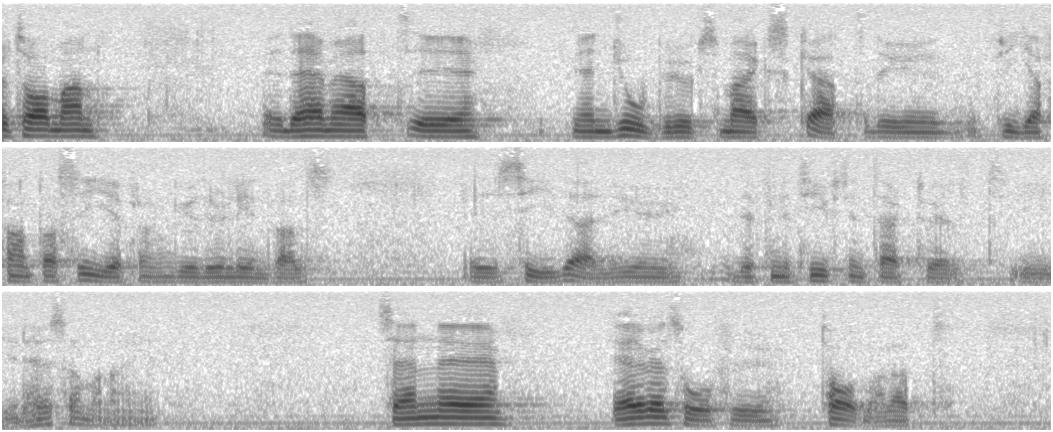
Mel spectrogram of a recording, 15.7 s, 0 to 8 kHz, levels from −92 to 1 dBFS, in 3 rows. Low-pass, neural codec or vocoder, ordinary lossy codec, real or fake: none; none; none; real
